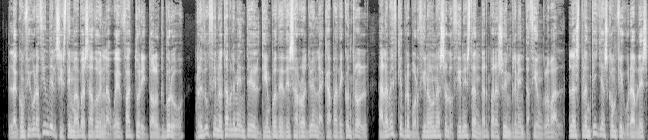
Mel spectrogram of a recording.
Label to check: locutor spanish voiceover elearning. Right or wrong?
Right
